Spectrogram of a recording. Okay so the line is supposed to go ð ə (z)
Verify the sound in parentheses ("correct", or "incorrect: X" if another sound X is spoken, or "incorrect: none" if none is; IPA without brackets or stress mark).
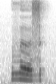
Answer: correct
